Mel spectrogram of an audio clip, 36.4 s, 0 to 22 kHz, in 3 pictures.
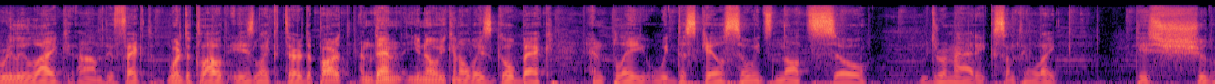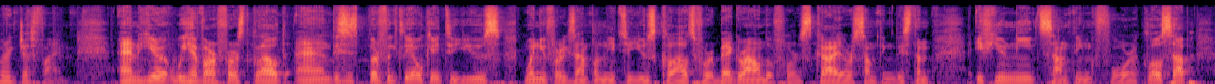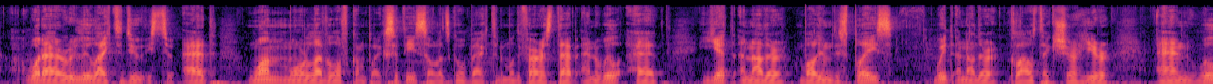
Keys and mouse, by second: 0.6-0.9 middle drag, 3.3 click, 4.3 click, 5.3-12.1 drag, 13.4 middle click, 15.9 ctrl+s, 28.2 click, 30.0-30.9 drag, 33.0 click, 34.3 click, 36.2-36.4 drag.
